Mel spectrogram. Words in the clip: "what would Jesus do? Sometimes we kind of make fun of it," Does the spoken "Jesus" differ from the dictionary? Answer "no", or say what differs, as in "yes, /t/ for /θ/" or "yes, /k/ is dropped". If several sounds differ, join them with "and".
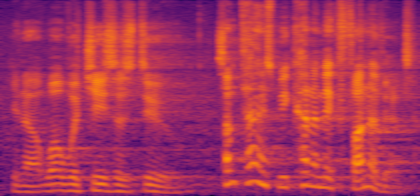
no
